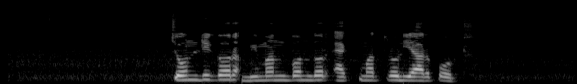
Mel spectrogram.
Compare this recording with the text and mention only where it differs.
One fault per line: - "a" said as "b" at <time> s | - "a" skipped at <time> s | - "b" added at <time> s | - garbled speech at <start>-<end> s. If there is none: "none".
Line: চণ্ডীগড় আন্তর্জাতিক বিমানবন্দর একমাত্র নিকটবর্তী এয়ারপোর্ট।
- "আন্তর্জাতিক" skipped at 2.4 s
- "নিকটবর্তী" skipped at 3.9 s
